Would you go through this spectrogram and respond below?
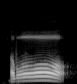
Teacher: jadi ujung lidahnya dia enggak nempel ke langit-langit bentuknya seperti V karena yang nempelnya punggung lidahnya · huruf ro itu dilafalkan bukan dari ujung lidahnya banget tapi dari punggung lidahnya Nah makanya dia ujung lidah agak menurun ke bawah begini maka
